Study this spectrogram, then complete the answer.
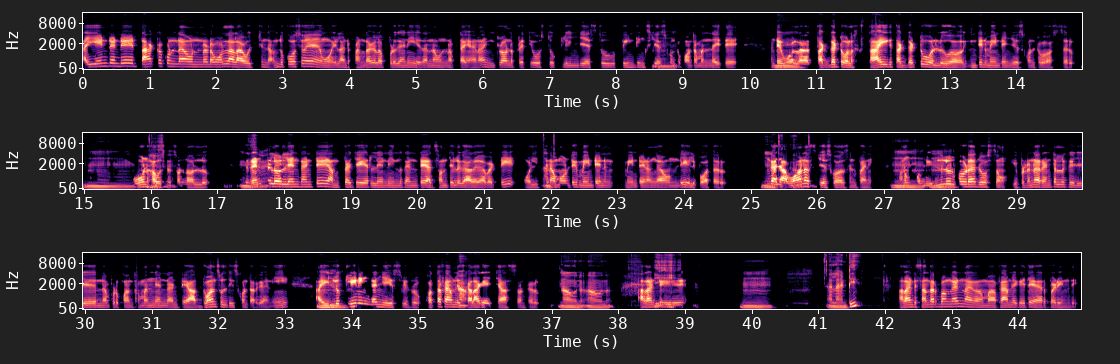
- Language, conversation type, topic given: Telugu, podcast, ఇల్లు ఎప్పుడూ శుభ్రంగా, సర్దుబాటుగా ఉండేలా మీరు పాటించే చిట్కాలు ఏమిటి?
- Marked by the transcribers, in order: in English: "క్లీన్"; in English: "పెయింటింగ్స్"; in English: "మెయింటైన్"; in English: "ఓన్ హౌసెస్"; in English: "అమౌంట్‌కి మేయిన్‌టైనింగ్"; other background noise; in English: "మేయిన్‌టైనింగ్‌గా"; in English: "ఓనర్స్"; in English: "రెంటల్‌కి"; in English: "క్లీనింగ్"; in English: "ఫ్యామిలీస్‌కలాగే"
